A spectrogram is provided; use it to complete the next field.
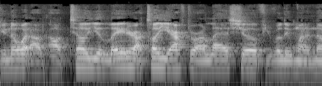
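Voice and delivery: ordinary delivery

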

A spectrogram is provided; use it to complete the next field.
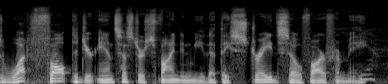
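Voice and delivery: ordinary talk

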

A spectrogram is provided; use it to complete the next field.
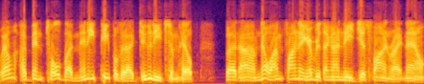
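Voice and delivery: ordinary talk, nothing marked

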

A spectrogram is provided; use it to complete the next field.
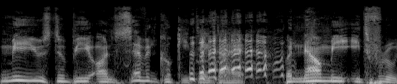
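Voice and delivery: voice dropped low with swinging pitch. Joking about a cookie diet: Cookie Monster voice. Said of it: "that's how he sounds".

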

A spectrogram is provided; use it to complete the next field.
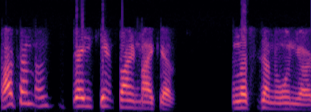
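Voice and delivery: ordinary delivery

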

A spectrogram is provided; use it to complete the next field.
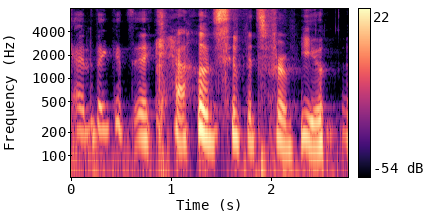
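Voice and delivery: high, breathless speech choked with helpless laughter.

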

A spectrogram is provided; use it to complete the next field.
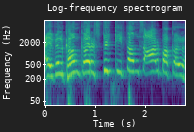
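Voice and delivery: shrill, very high, stretched-out yell. Quoting a character's line from the movie: yelling as Klaus. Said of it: "me yelling that just then".

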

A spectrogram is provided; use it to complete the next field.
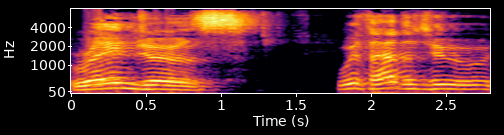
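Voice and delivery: put-on booming mentor voice. Asked to say something as Zordon, echoing voice: Zordon voice. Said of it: "just say something Zordon would say".

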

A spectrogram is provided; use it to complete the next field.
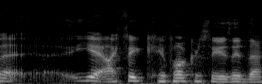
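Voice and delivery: speaking through a yawn. During a discussion, yawning while talking. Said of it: "I'm yawning".

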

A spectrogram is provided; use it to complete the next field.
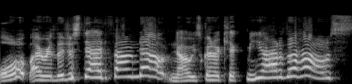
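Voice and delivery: dopey dumb-guy voice. Describing a trope they avoided, voicing the character in a stupid guy voice. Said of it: "What voice was that?".

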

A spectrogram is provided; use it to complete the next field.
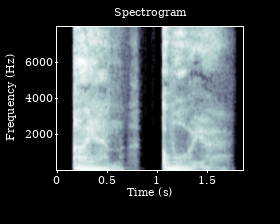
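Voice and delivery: arrogant, officious warrior voice with pauses. Trying out a voice for their character, pausing warrior voice. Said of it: "I have to pause between all sentences".

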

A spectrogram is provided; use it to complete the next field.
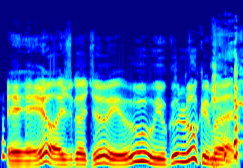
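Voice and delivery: put-on slow accent with ooh drawn out. Saying a requested line in an accent: Sylvester Stallone accent. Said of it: "I wanna hear both of you in your accent".

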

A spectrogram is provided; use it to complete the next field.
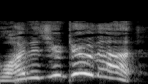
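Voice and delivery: high, slow, very frustrated whine.

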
